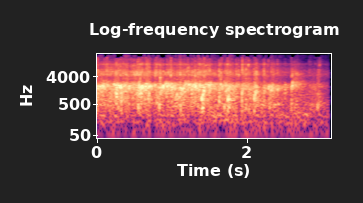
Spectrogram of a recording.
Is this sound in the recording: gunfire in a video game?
no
